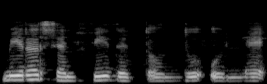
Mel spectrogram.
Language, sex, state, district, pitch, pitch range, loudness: Tulu, female, Karnataka, Dakshina Kannada, 175 Hz, 165-195 Hz, -24 LUFS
